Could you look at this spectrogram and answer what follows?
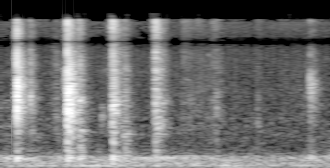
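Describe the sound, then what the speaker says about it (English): Oracle of the Angels deck cards being shuffled, four quick crisp riffling bursts in a row, then one faint flick, quiet and close with no talking. "I just do a final shuffle of the Oracle of the Angels"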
